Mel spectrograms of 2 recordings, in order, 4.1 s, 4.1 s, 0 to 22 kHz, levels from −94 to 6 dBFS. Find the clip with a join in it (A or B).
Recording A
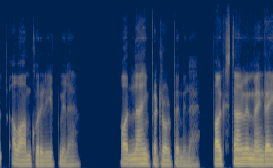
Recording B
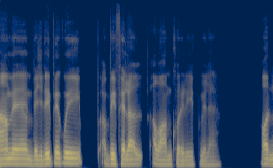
A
